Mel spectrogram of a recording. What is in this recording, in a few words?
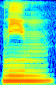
"nim2", taiwanese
